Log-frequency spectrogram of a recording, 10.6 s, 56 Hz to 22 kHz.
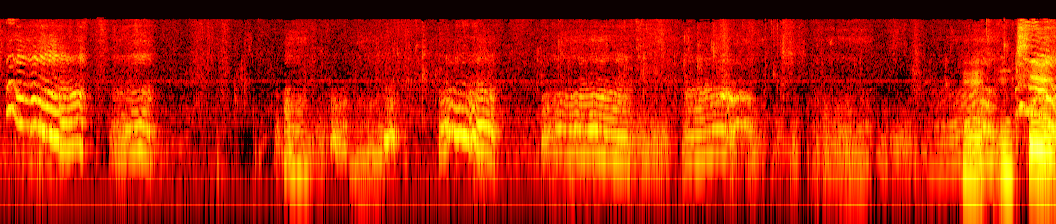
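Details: Wirehaired Pointing Griffon pups from the 2013 "E" litter at Bluestem Kennels, aged three and a half weeks, exposed to bird scent for the first time. They utter rapid, trembling whimpers and rising-falling squeaks in short bouts, ending in a loud squeal.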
